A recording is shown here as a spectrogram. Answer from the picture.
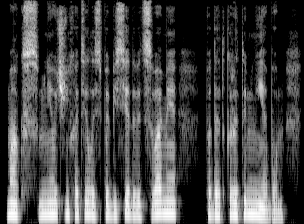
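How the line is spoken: Quiet speech. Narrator (Russian): тихо говорил Гиацинтов

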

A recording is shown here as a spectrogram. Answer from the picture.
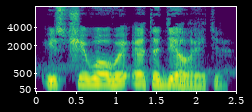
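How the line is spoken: Strained, forced out. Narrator (Russian): кое-как выдавил из себя он

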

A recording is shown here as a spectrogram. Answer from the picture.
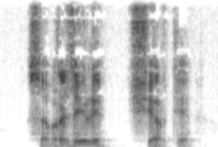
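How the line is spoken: Weary question. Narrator (Russian): устало спросил Сварог

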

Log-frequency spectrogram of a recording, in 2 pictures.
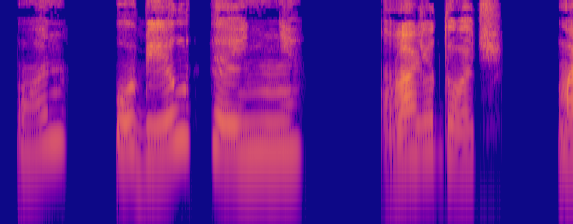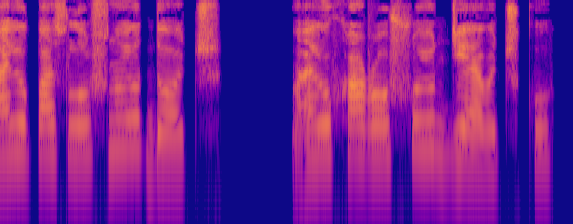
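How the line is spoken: Toothless mumble, barely intelligible. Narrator (Russian): Тень прошамкала так, что он едва понял

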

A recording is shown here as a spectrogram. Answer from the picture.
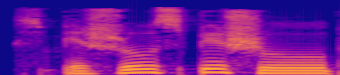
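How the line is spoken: Mutter. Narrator (Russian): пробормотал я

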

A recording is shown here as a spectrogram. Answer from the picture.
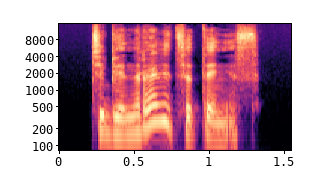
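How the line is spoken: Plain. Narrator (Russian): спросил он

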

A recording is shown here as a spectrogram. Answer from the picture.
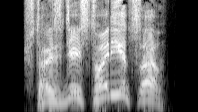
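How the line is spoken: Shouted. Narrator (Russian): прокричал судья

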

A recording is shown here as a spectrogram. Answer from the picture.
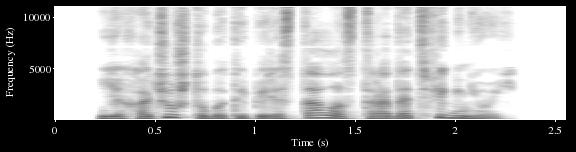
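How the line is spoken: Blurted out. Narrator (Russian): выпаливает Макс, все так же зло

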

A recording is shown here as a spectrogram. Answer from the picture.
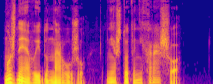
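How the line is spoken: Whispered request. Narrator (Russian): шепотом попросила

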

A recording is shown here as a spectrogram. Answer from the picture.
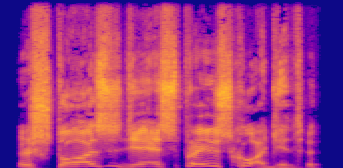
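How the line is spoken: Yelling. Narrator (Russian): заорал

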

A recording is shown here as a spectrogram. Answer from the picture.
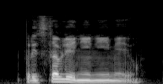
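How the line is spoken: Dry. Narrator (Russian): сухо ответил Сварог

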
